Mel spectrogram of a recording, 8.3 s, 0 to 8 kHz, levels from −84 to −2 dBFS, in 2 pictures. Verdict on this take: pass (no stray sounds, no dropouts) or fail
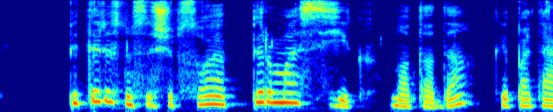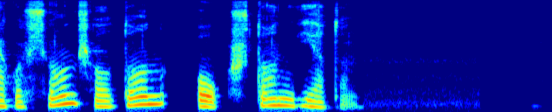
pass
